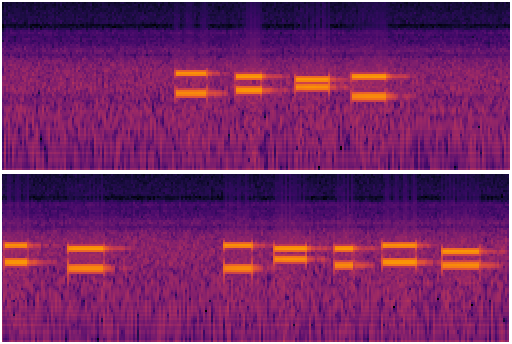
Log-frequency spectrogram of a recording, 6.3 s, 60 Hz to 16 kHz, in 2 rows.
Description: DTMF, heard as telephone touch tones, dialled by hand, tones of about 180 ms. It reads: 68*2 92 30594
